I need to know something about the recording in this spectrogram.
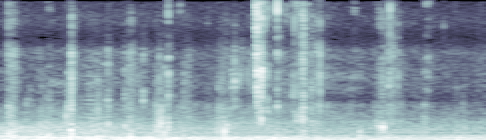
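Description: Close-miked chewing of fried food, with many short, crisp crackling clicks from the crunching.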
